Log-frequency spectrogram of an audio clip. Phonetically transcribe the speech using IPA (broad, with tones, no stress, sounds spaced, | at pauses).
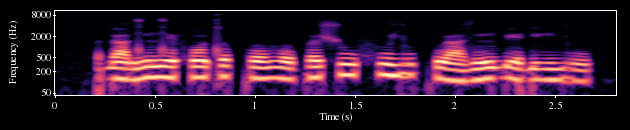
ɗ a˨ d ĩ˧ d ɛ̃˨ f ɔ̃˦ t o˧ k o˨˦ v o˨ p ə˦ ʃ u˦ f u˦ j u˦ kʷ aː˨ z ĩ˦ ɓ e˨ ɗ iː˧ j u˨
